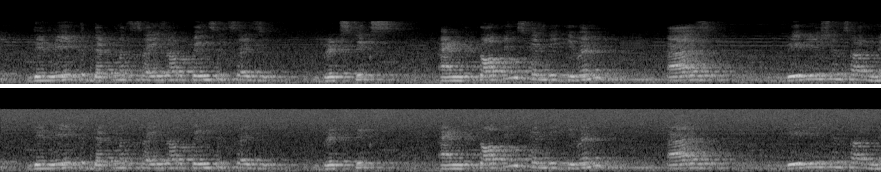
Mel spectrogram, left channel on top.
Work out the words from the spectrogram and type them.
they make that much size of pencil size breadsticks, and toppings can be given as variations are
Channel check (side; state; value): right; noise; hiss, 9 dB below the sound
